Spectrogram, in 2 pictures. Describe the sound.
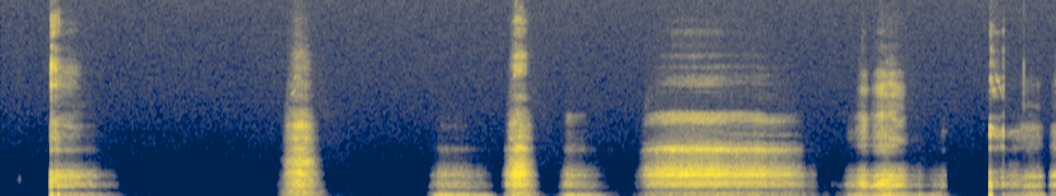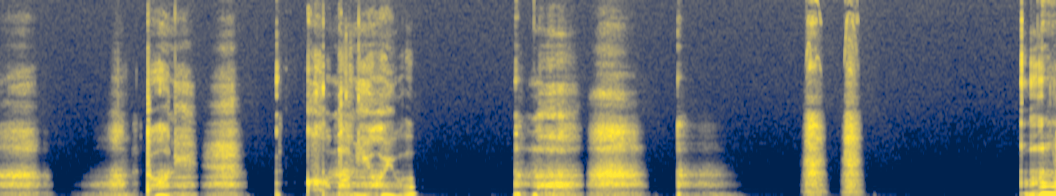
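Deep, slow breaths and soft sighs repeat many times in uneven airy bursts separated by short pauses, breathy and whisper-like in texture with no clear speech.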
